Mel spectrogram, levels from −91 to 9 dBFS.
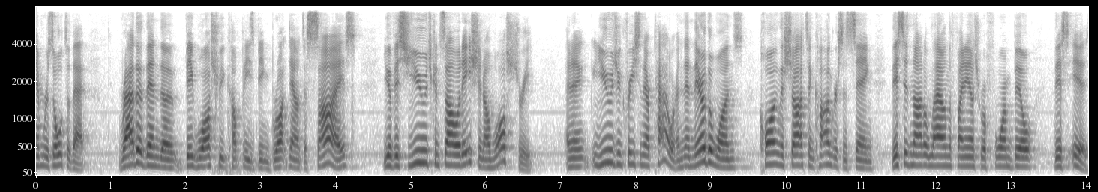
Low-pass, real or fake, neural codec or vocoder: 7.2 kHz; real; none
